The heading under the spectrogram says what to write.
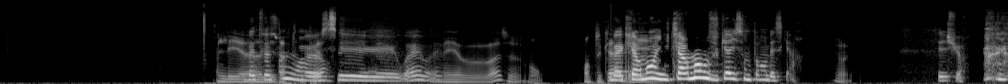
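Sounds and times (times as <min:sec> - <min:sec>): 
faint high-pitched electronic alarm beeps: 0:02.1 - 0:07.3
speech: 0:02.2 - 0:08.6, 0:09.4 - 0:10.0
laughter: 0:09.8 - 0:10.0.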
